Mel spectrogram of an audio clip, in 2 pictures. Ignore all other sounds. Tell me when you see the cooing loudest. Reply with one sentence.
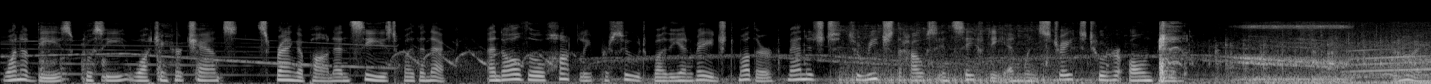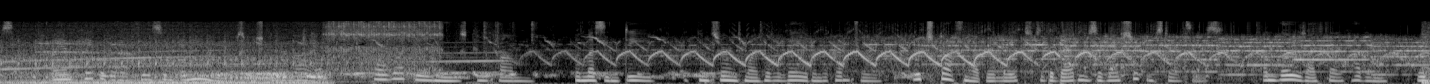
The loudest moment of the cooing is at 17 seconds.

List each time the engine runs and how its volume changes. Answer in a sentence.
You can hear the engine from 8.3 to 18.8 s, getting quieter then louder.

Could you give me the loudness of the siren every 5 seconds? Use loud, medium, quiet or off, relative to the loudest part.
quiet, quiet, medium, medium, loud, loud.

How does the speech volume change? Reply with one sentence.
The loudness of the talking stays about the same.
